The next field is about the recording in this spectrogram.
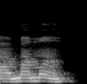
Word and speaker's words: Maman: first time I saw, and you have to pronounce this for me because I mispronounce it in my mind, but what do you call your mother? – Maman. – Mama. Okay. Mm-hmm.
